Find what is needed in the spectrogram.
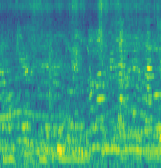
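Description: A crowd of children's voices chattering and calling out at once, several voices overlapping.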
